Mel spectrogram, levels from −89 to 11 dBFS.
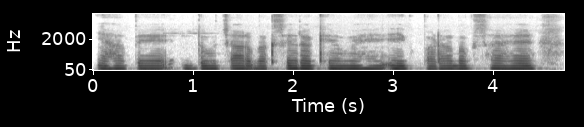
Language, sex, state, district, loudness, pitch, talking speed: Hindi, male, Jharkhand, Ranchi, -18 LUFS, 130 Hz, 150 wpm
